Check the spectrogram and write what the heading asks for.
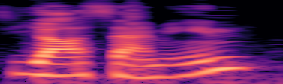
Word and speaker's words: Yasemin: It is actually a very common name. It's Yasemin, which is international. Some of you may have heard it as like Jasmine.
